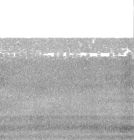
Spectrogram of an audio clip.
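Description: A steady, loud wash of ocean surf breaking on a beach shore with clear turquoise water, a broad hissing roar of waves with some wind, with no voices.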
